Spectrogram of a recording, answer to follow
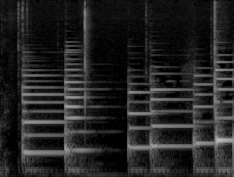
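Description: Digital piano playing single notes of a major scale, climbing step by step in a swung rhythm, with a short gap near the middle. A couple of sharp finger snaps on the backbeat fall between the notes.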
